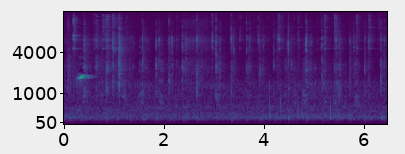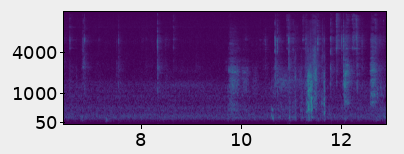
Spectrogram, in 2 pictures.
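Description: A dog whimpers quietly indoors, with faint high squeaks near the start and scattered soft clicks and rustles throughout. No one speaks.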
